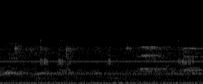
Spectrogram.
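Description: Faint ticking, about three ticks a second, over a steady electrical hum with a thin high whine.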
